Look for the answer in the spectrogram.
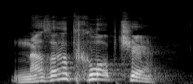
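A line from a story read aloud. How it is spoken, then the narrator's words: Teacher shouting. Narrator (Ukrainian): крикнула вчителька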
